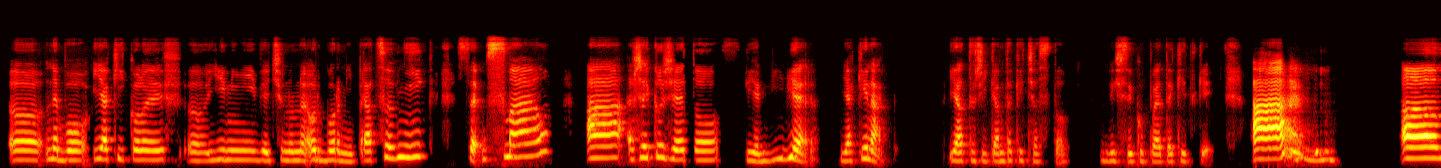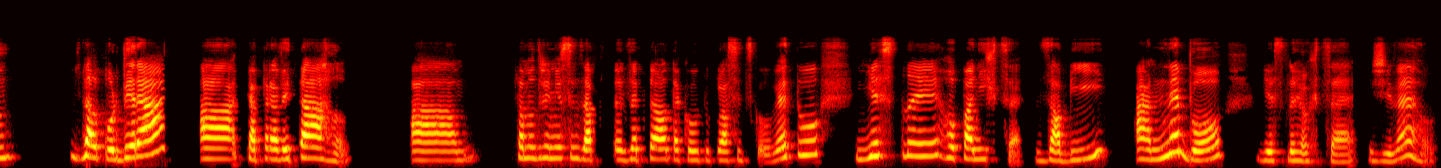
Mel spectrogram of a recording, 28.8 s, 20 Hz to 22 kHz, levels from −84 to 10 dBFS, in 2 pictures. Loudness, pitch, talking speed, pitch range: -19 LUFS, 230 Hz, 110 wpm, 210-270 Hz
